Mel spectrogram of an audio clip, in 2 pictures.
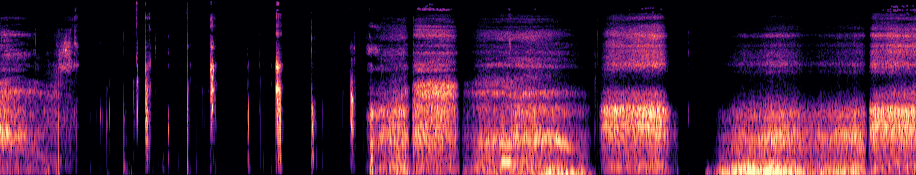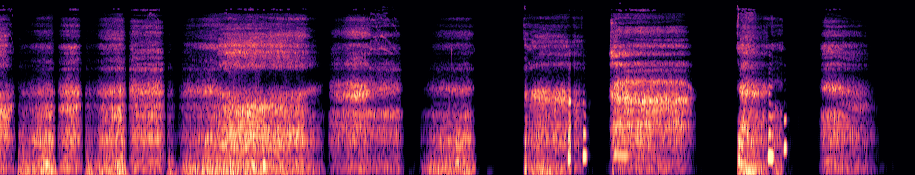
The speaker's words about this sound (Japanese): どうですか？メス奴隷メイドの臭い吐息は感じてくださってますか？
